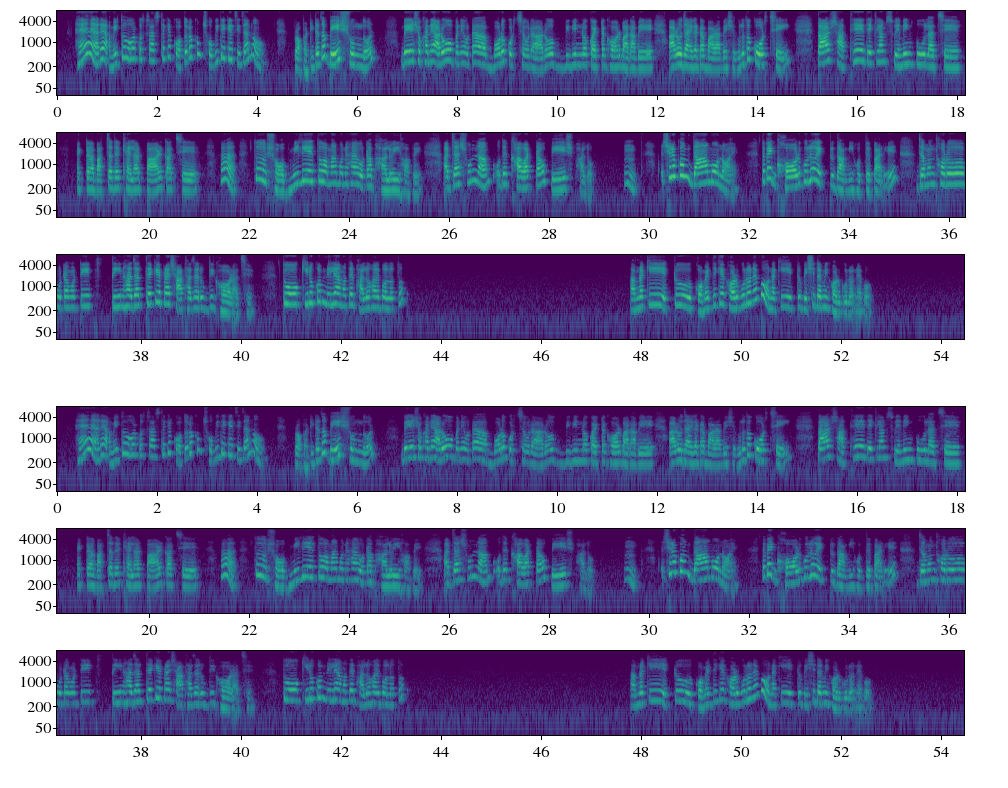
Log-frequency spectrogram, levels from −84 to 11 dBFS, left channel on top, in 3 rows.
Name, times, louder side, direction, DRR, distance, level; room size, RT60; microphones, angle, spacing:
voice 1, 0.4-4.2 4.4-6.3 6.9-18.1 18.7-21.0 21.4-21.7 22.1-28.9 29.5-31.8 32.3-37.0 37.4-40.2 40.8-43.3 47.8-52.6, left 6 dB, 75° left, 0.4 m, -27 dB
2.7 x 2.2 x 2.6 m
head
